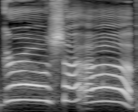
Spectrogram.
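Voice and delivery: high, loud, drawn-out party squeal; delighted disbelief. Acted. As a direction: stretch it out high, like a thrilled friend. Imagined friend reacts in delighted disbelief.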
